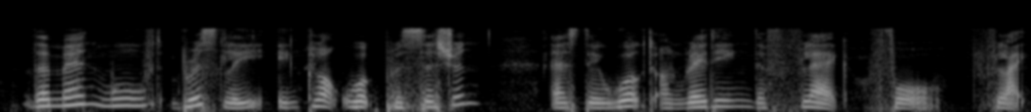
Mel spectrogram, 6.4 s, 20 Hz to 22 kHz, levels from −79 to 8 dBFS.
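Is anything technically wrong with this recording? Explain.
No, nothing is technically wrong with this audio.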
